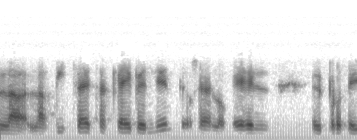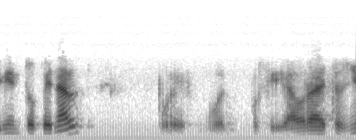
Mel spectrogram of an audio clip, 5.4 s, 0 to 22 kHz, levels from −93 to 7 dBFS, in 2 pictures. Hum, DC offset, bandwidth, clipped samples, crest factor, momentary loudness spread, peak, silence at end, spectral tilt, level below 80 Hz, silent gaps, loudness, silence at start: 50 Hz at -65 dBFS; under 0.1%; 6.2 kHz; under 0.1%; 24 dB; 19 LU; -4 dBFS; 0 s; -5 dB/octave; -68 dBFS; none; -27 LUFS; 0 s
